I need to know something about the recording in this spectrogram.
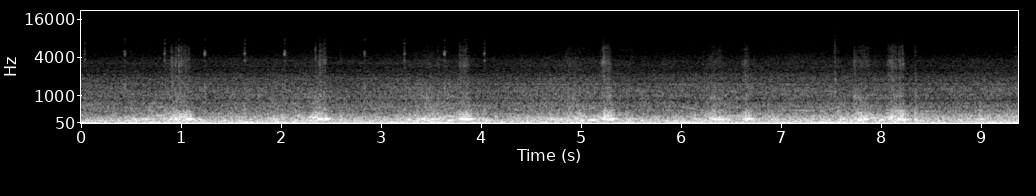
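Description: Windscreen wipers thump back and forth in a regular rhythm.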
